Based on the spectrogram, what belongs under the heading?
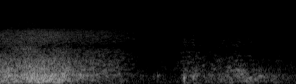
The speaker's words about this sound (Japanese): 聞こえると思うんですが、波打ち際にまね、砂、海岸に座っているので、ザバーザバーと音が聞こえてると思います。まあちょっと喋ることがなかったら無音になると思うんですが、波の音をお楽しみください。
